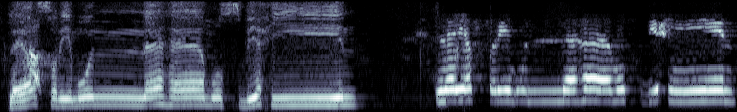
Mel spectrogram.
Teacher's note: ما فخمش الهاء ولا الالف لان الهاء والالف مرققين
